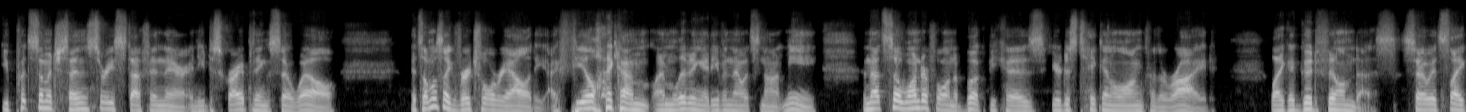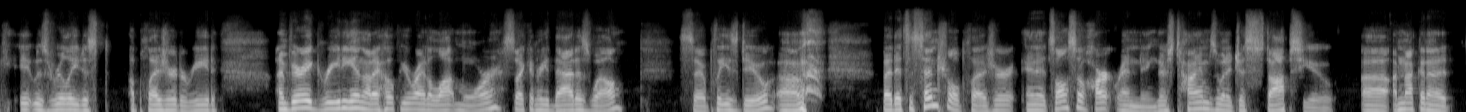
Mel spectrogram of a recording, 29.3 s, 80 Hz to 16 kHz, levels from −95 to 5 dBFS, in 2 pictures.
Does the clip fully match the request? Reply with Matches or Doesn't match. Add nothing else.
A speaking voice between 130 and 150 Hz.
Matches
